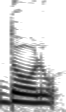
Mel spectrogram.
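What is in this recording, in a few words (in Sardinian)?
"dolu", female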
